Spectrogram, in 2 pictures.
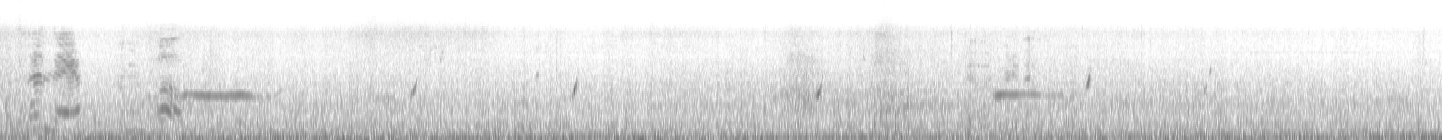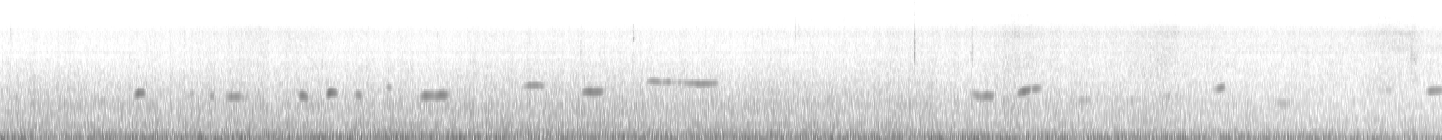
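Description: Steady low rumble of a car driving, heard from inside the cabin, with scattered brief high chirps.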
